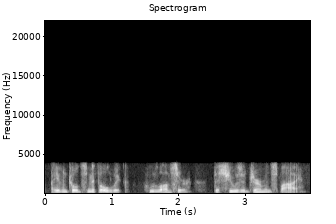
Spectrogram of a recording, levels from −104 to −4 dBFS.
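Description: At 0.06 s, for 40 ms, the real background drops out and a smooth, steady noise takes its place. The same thing happens again at 1.40 s, for 100 ms. This is AMR comfort noise. The phone judged the talker silent and stopped sending speech frames. The receiver then filled the gap with synthetic noise built from a rough sketch of the background's level and spectrum. So the room sound switches out briefly and a flat, artificial hush fills the pause.

From 2.65 s to the end, a constant, even hiss sits under the speech. This is low bit depth with dither. The signal is stored with too few levels, which fits a 10-bit signal. Dither was added before rounding, so the rounding error becomes plain white noise instead of distortion. The hiss sits about 45 dB below the signal. It does not change with the speech. The narrowband AMR line carries all of this, so the band stays between roughly 250 Hz and 3.7 kHz throughout.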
